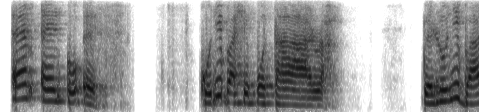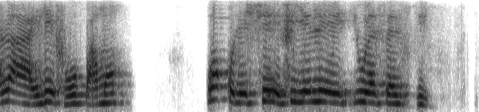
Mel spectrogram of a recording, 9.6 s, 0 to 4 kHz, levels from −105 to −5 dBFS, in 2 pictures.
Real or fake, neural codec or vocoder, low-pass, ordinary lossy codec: fake; vocoder, 44.1 kHz, 80 mel bands, Vocos; 3.6 kHz; Opus, 16 kbps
